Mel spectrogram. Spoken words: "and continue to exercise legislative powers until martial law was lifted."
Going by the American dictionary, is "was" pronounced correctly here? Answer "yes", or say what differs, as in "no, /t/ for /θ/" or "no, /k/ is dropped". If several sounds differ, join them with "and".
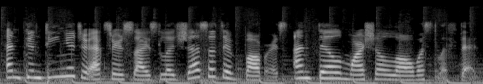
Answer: no, /s/ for /z/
